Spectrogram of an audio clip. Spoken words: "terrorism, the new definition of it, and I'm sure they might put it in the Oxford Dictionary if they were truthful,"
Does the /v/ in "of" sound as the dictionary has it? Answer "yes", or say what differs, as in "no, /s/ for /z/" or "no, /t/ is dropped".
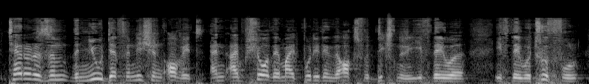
yes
